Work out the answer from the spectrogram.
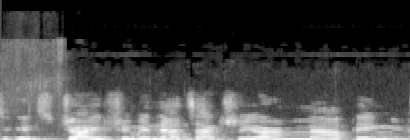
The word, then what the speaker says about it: Jibestream: Yeah, it's Jibestream, and that's actually our mapping application.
